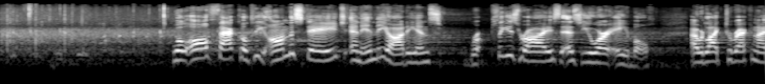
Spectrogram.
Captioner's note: applause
